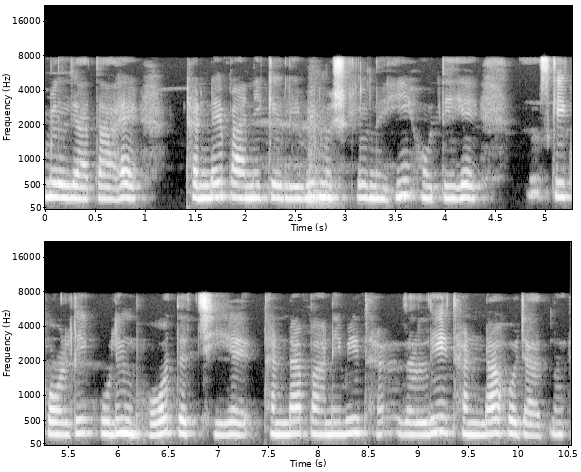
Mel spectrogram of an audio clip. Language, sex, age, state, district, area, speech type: Urdu, female, 30-45, Telangana, Hyderabad, urban, spontaneous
